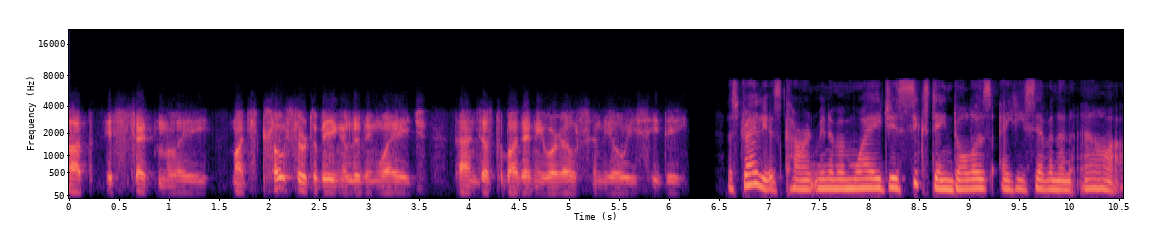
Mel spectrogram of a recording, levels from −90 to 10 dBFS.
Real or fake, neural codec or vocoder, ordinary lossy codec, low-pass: fake; vocoder, 44.1 kHz, 128 mel bands every 512 samples, BigVGAN v2; MP3, 64 kbps; 7.2 kHz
